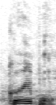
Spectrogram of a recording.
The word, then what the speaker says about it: Greenville: of North Car Carolina that you pronounce the name of the town correctly which you always do Greenville yeah that Greenville right Greenville what are we doing it's Greenville 62 5yd penalty second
